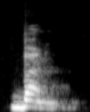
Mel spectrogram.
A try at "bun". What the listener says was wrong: Te fuiste a la castellana otra vez, ahora me está diciendo van, otra vez it's bomb, bomb, oh, bomb.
